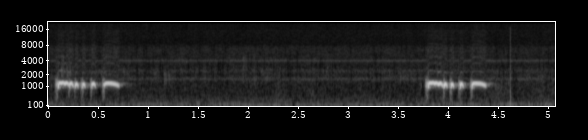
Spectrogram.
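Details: Two phrases from a melodious zebra dove, each a fast run of stuttering coos finishing on a sustained, slightly rising note, separated by a few seconds of quiet.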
